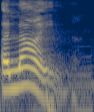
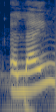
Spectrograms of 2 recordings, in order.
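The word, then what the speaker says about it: align: এই এলাইন শব্দতে কিন্তু জি সাইলেন্ট।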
